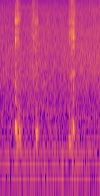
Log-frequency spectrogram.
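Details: Persistent hiccups lasting over six months in an adult man, unexplained by doctors and disturbing sleep: short, abrupt gulping clicks repeating in quick succession; he reports relief from medical cannabis.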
